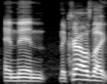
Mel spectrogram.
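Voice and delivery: ordinary talk, nothing marked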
